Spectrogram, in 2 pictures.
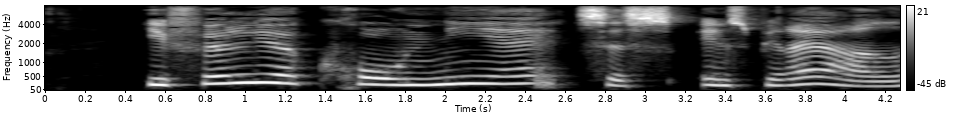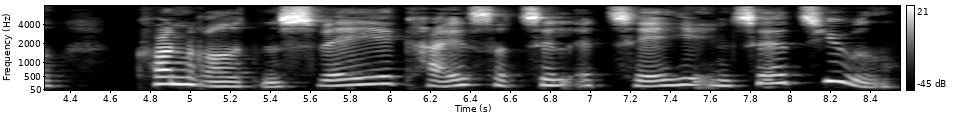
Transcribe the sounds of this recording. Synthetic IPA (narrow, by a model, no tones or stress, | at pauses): iføljəkʰʁoniæt͡sʰəse̝nsb̥iʁḛːɐð̞̩ˠ | kʰɒ̽nʁɑ̰̈ðˠd̥n̩sʋɛːɪəkʰʁɑ̈ɪsɐt͡sʰe̝lʔæt͡sʰɛːjəʔent͡sʰit͡sʰiʊ̰ð̩ˠ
